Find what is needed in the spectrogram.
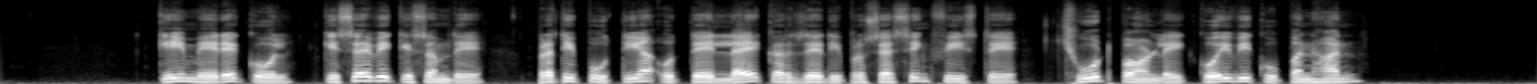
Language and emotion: Punjabi, neutral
